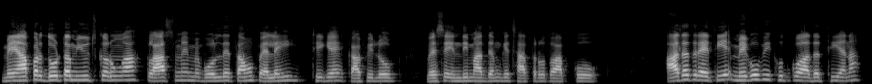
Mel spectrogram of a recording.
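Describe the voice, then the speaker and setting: A man's voice: high voice, fairly even intonation, fairly quick, a bit bright, clear, resonant tone, dry recording, clean studio sound. A young man teaching chemistry in an online class, teasing and joking with his students. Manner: playful teasing, talks to students as "beta".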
